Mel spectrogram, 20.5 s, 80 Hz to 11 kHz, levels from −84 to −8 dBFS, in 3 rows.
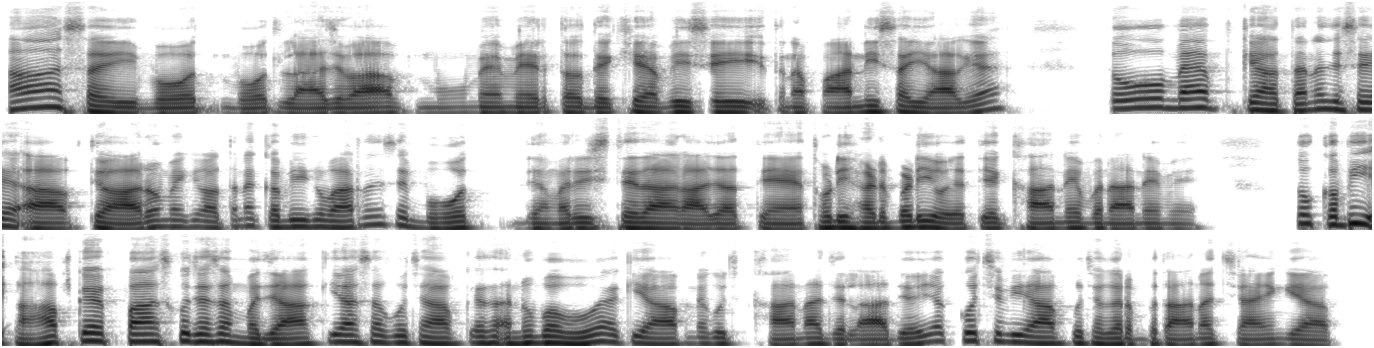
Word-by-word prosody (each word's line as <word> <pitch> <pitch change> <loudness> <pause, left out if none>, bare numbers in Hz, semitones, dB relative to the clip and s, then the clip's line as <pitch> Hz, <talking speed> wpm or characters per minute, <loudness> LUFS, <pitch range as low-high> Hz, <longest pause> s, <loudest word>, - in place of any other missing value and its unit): हाँ, 215 +5 +2
सही। 120 -4 +1
बहुत-बहुत 105 0 -3
लाजवाब। 105 +1 0
मुँह 110 +1 -14
में 110 -1 -2
मेरे 110 0 -2
तो 115 -2 -2
देखिए 110 +3 -1
अभी 120 +1 +1
से 120 +1 -1
ही 120 0 +4
इतना 110 -2 -6
पानी-सा 120 +4 0
ही 115 -2 +2
आ 105 0 +2
गया 130 +8 -2
है। 190 - -9 0.5
तो 210 +4 +1
मैं 210 +1 +3 0.2
क्या 165 -1 +3
होता 150 -1 +2
है - - 0
ना 185 - -1
जैसे 170 -2 0
अ, 115 -5 +3
त्योहारों 110 +1 +3
में 150 0 -4
क्या 140 -1 -5
होता 130 +3 -4
है - - -13
ना 165 - -5
कभी-कभार 145 -1 +1
ना 185 - -7
जैसे 190 -2 -5
बहुत 125 +2 0 0.3
हमारे 110 +1 -1
रिश्तेदार 120 -2 +2
आ 105 -1 +3
जाते 110 +2 -2
हैं, 105 0 0
थोड़ी 130 0 +4
हड़बड़ी 135 +3 +3
हो 120 -4 +3
जाती 110 +2 -4
है - - +1
खाने 115 +2 0
बनाने 110 -1 -1
में। 105 -1 -12 0.5
तो 215 - +1
कभी 195 +1 +3
आपके 145 +10 +3
पास 170 -1 +4
कुछ 185 -2 +1
ऐसा 170 0 +3
मज़ाकिया-सा 125 +5 +1
कुछ 150 -1 -2
आपके 130 +2 +1
अनुभव 145 +2 +3
हुआ 145 +7 +3
है 165 - -2
कि 145 0 -3
आपने 130 +2 -4
कुछ 130 -1 -4
खाना 115 +3 -1
जला 110 -1 0
दिया 120 +2 -2
या 160 +7 -2
कुछ 190 0 -3
भी 165 -2 0
आप 130 0 -2
कुछ 140 -2 -2
अगर 125 -1 +1
बताना 115 0 -1
चाहेंगे 115 -2 -4
आप? 105 -2 -3
125 Hz, 220 wpm, -22 LUFS, 110-150 Hz, 0.5 s, ही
